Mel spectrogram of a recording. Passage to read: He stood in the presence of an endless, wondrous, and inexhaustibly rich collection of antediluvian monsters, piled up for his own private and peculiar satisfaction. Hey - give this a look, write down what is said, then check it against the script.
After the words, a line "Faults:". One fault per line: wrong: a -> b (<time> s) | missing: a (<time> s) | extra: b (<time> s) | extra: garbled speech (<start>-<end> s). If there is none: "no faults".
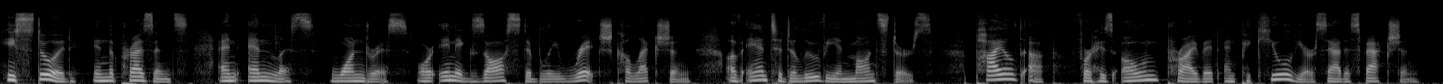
He stood in the presence an endless, wondrous, or inexhaustibly rich collection of antediluvian monsters, piled up for his own private and peculiar satisfaction.
Faults:
missing: of (1.9 s)
wrong: and -> or (4.2 s)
